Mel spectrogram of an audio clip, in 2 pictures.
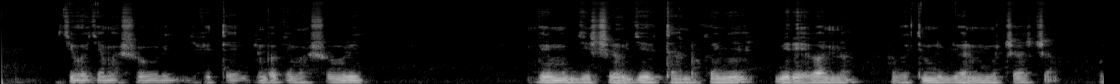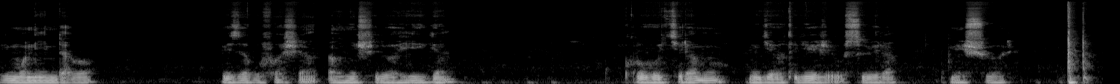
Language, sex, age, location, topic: Kinyarwanda, male, 25-35, Huye, education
